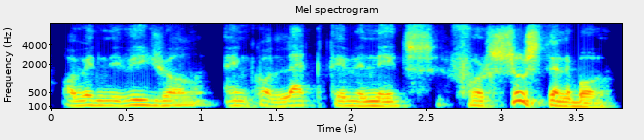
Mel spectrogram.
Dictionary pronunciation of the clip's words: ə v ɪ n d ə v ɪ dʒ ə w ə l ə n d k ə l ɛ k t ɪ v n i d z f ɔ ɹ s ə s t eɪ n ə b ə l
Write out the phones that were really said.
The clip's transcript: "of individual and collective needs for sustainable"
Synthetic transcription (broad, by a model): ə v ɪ n d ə v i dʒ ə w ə l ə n k ə l ɛ k t ɪ v n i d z f ɔ ɹ s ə s t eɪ n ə b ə l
